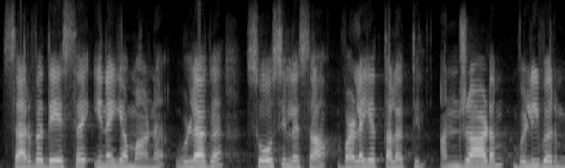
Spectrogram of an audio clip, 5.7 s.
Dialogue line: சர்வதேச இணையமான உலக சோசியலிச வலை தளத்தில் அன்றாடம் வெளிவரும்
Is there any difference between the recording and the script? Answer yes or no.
no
